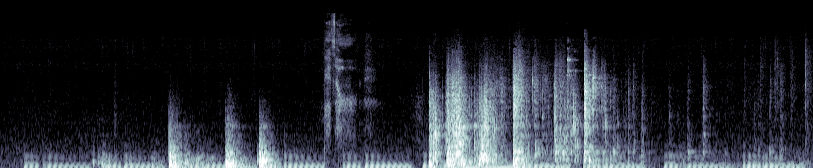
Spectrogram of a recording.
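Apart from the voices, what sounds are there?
knocking on a door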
